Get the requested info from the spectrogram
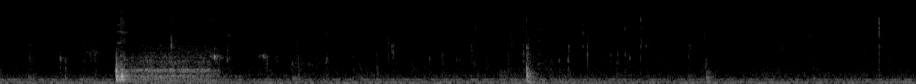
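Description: Close-up chewing and small wet mouth clicks of people eating chocolate. A louder sound starts about a second in and lasts about a second, and a single sharp knock comes about five seconds in.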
